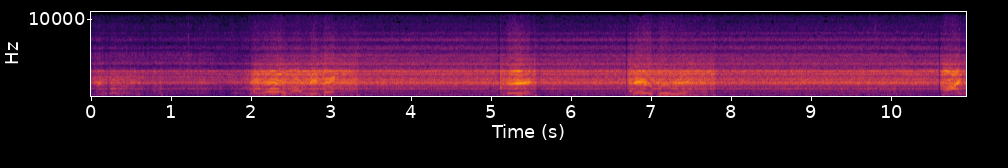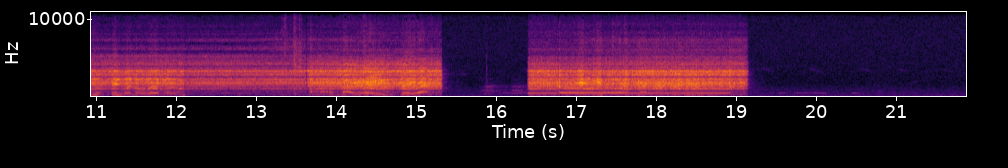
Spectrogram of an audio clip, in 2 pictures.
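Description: Vintage EF Johnson Messenger 123 CB radio receiving: other operators' voices come through its speaker, thin and narrow, over a steady static hiss in several transmissions, with a brief drop-out after about 15 seconds, and the signal cuts off abruptly near the end.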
